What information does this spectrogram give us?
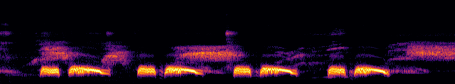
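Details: Spotted dove decoy bird cooing excitedly: four low, hollow coo phrases about a second apart, each a short note then a longer slurred, falling note, with faint higher chirps from other birds between and after.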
